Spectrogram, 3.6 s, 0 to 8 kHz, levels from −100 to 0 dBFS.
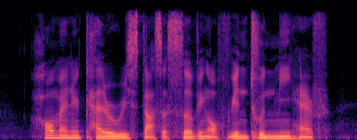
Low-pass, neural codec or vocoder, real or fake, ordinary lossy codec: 7.2 kHz; none; real; none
